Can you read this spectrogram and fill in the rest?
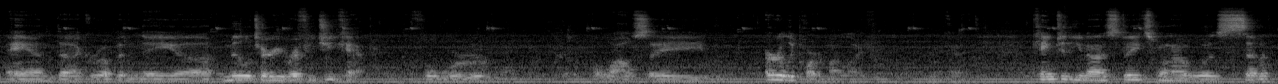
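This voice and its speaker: Middle-aged man from Taiwan, Chinese first language, low voice, halting interview delivery, recorded roomy and off-mic with hiss behind. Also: far from the mic. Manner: hesitant, many fillers, unhurried. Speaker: biology professor. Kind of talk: interview storytelling. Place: office.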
